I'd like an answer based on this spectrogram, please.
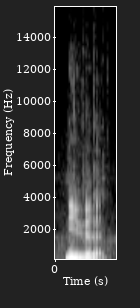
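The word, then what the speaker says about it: Neuvillette: I don't know how to say it in the French, but I think it's Nuvillet. Nuvillet. Like nu as in like Nuvillet. Like a light U. I think. Nuvillet. Nuvillet.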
